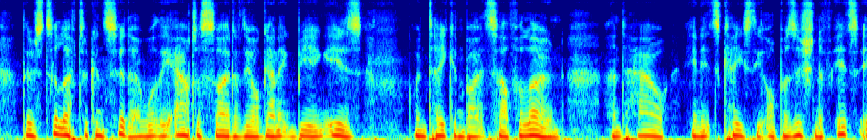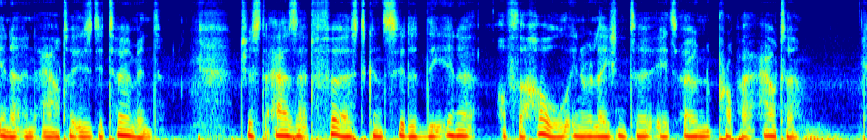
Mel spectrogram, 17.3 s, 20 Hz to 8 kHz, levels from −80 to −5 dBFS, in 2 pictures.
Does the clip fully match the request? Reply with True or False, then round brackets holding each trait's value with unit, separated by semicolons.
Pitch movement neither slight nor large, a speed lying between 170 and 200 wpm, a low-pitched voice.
True (3.0 semitones; 185 wpm; 110 Hz)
